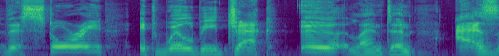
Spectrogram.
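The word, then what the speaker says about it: Jack y Lantern: The O is replaced with a Y, and in Welsh, Y means the, and lantern is spelt as lantern is spelt in English. So we end up with a name which is Jack the Lantern. Jack er Lantern.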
